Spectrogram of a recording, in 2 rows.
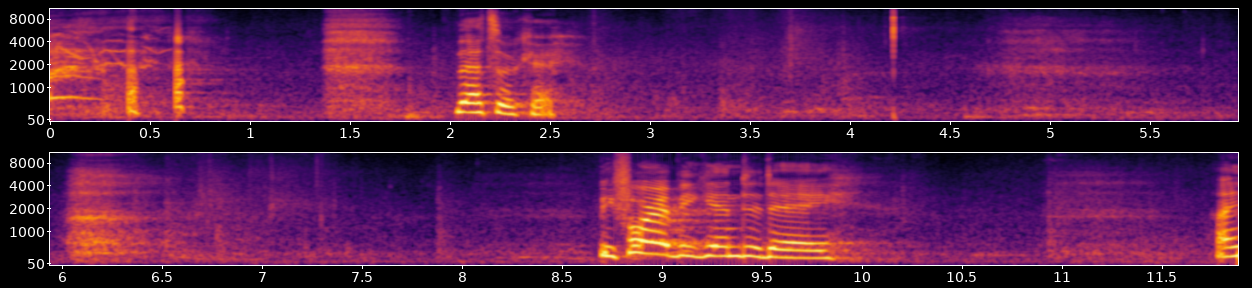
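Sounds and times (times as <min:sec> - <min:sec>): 
speech: 0:02.0 - 0:02.7, 0:08.8 - 0:10.0
heavy out-of-breath breathing: 0:04.6 - 0:06.8, 0:10.9 - 0:11.7.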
